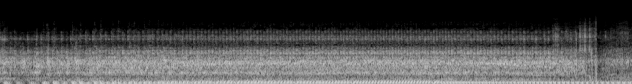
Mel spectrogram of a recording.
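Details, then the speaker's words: Neglected auction Ford 4000 tractor, plug wires had been backwards: low loping idle with uneven thumps about four per second, never steady; runs rough, governor action near zero, gummed carburetor with stiff shaft suspected. "they had them backwards so it does not run that well it needs some attention the governor action is about zero but I think that's because the carburetor is so gummed up"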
